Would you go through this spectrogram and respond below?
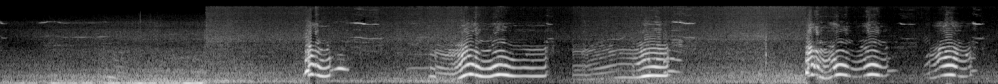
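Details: Dobermann named Roman, on his first ride through an automatic car wash, barking loudly: short whining barks with a wavering rise-and-fall pitch come in bursts. Machine rumble fills the first seconds.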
